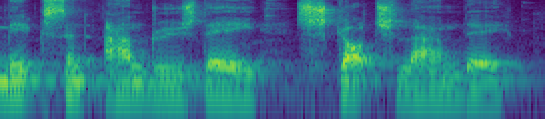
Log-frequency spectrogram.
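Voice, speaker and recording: Noticeable background noise surrounds the man's voice. The room gives off an audible echo. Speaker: food industry executive. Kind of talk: after-dinner speech. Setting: dinner event with audience.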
